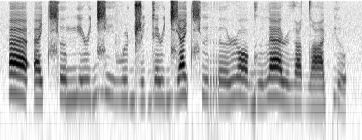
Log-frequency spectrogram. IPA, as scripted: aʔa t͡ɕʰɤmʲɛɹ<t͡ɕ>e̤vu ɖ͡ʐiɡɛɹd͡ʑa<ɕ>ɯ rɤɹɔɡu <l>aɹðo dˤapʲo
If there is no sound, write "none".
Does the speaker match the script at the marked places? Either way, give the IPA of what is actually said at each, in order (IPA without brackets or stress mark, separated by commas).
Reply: d͡ʑ, t͡ɕʰ, l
